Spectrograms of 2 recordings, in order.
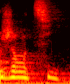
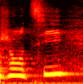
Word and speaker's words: gentil: très bien très bien tu as oublié lelle dans les mot gentil même si on ne prononce pas mais quand même ces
